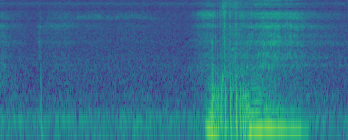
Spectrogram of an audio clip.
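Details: A husband snoring at night: one loud, deep, rattling snore on the in-breath after quiet breathing, with a fluttering low rumble; snoring.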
